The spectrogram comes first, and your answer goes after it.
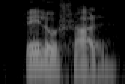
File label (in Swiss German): "veloschall", Alsace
